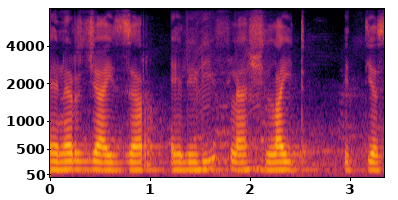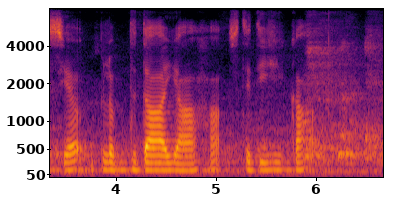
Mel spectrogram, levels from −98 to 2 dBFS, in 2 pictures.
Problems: background sounds at intervals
